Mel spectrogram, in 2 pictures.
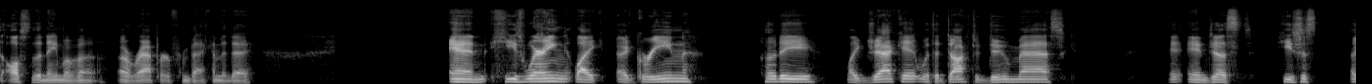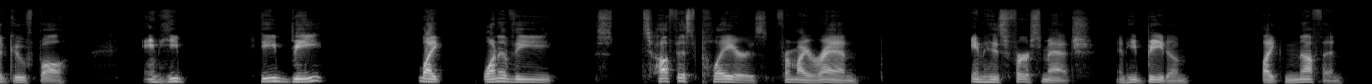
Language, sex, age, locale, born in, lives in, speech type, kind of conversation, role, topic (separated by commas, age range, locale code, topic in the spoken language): English, male, 30-34, en-US, United States, United States, conversation, podcast, guest, Why do certain memories bring us lasting happiness?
